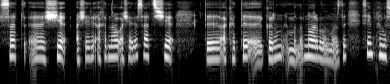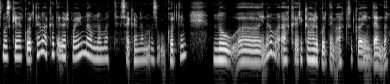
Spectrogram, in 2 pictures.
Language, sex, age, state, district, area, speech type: Kashmiri, male, 18-30, Jammu and Kashmir, Srinagar, urban, spontaneous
